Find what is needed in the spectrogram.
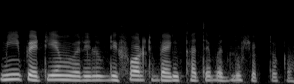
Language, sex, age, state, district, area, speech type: Marathi, female, 30-45, Maharashtra, Gondia, rural, read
